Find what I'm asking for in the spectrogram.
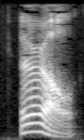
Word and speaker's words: Earl: そして、 L の音に行く前に、曖昧な、という、軽く喉から出すような、という音を挟むような言い方になりますので、 Earl のようになります。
